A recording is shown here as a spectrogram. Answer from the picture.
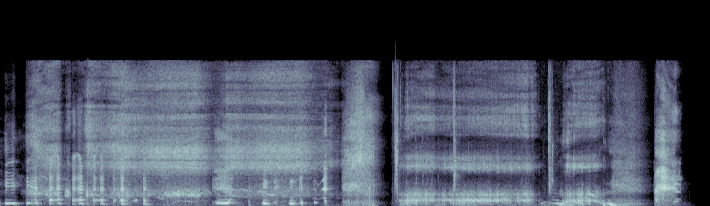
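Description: Loud, wet slurping of hot coffee, several long airy sucking bursts in a row with short pauses between them.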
